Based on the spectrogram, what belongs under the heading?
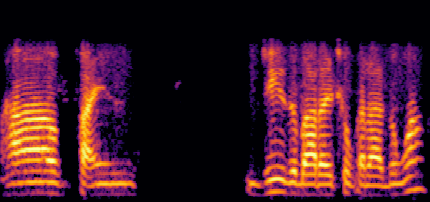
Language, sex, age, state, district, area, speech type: Urdu, male, 45-60, Delhi, East Delhi, urban, conversation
